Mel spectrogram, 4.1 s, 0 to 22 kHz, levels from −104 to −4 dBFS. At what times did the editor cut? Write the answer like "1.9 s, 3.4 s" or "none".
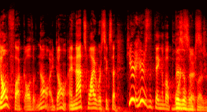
none

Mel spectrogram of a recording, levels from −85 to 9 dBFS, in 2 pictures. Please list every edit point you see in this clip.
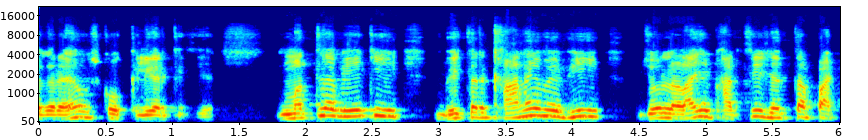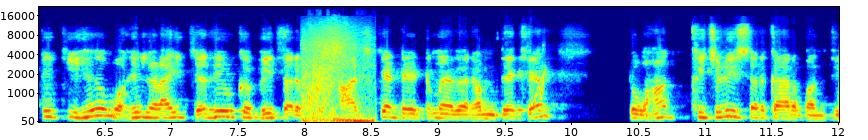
8.2 s

